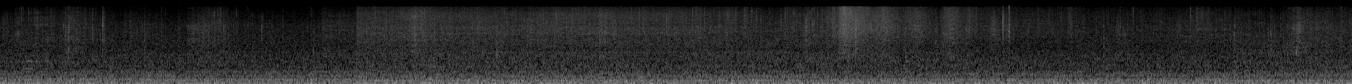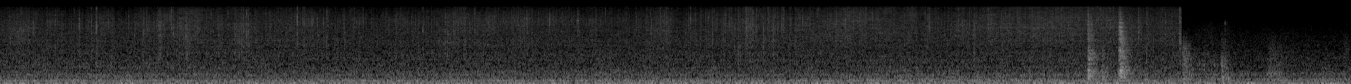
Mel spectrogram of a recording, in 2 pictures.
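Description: Chicken skewers sizzling as they cook, a steady hiss with a couple of sharp clicks near the end.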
